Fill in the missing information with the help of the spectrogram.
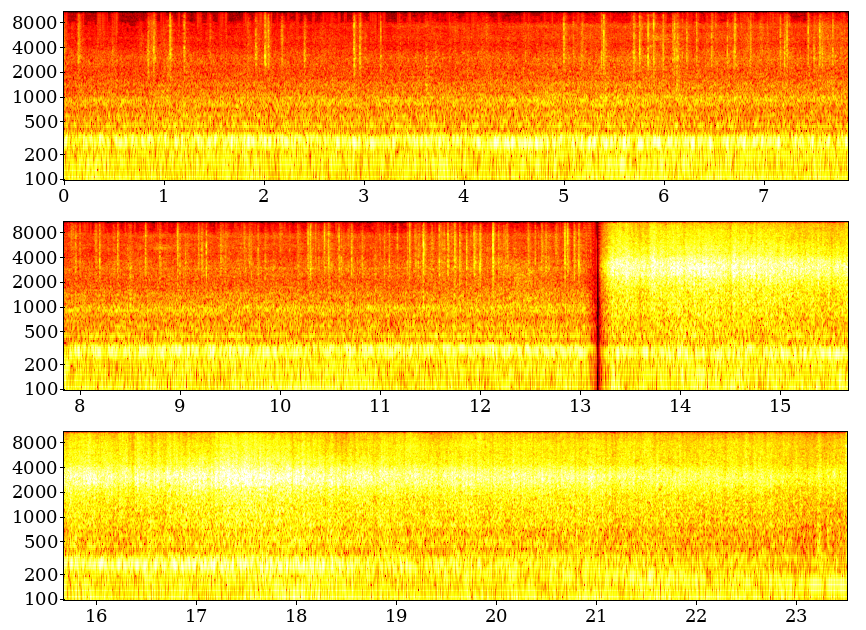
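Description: Steady drone of engine and road noise heard from inside a van while driving. About halfway through it cuts to driving on a wet road in the rain, where a hiss of tyres on the wet road and rain joins the drone.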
